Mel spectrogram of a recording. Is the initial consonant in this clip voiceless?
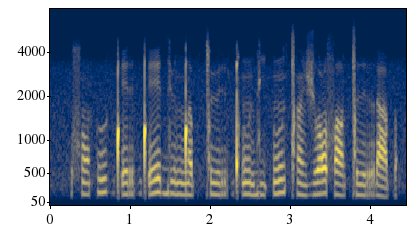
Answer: yes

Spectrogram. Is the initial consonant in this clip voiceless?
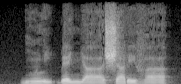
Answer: no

